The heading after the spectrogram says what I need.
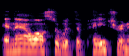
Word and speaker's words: Patreon: use that so so patron it's they pronounce it patron because I've watched all their seminars and all their different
